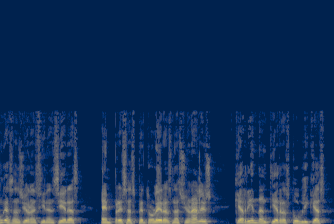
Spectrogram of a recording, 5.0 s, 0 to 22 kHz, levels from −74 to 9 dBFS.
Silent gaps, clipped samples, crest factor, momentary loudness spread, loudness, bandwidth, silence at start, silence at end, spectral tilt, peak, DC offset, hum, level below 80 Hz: none; under 0.1%; 16 dB; 7 LU; -17 LUFS; 11.5 kHz; 0 s; 0.15 s; -6 dB/octave; 0 dBFS; under 0.1%; none; -52 dBFS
